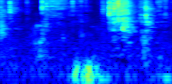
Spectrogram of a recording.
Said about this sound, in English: Look, we're unboxing, guys. It's our first Whoa. unboxing. I'm gonna rip this paper though,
